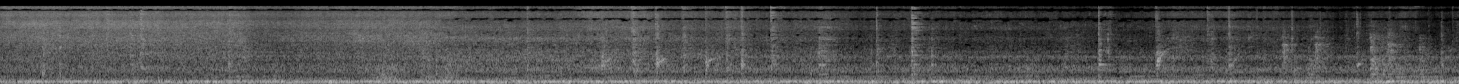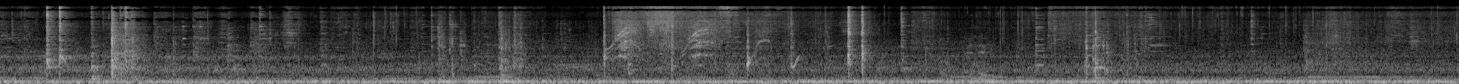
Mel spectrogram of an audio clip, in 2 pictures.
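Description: Wagyu beef and bean sprouts sizzling on a hot steel teppanyaki griddle, steady throughout, with scattered sharp clicks and scrapes of metal spatula, knife and fork on the griddle plate.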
